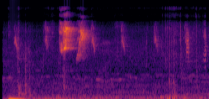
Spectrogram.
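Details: Zebra finches waiting for a much-anticipated food give short, bright chirps scattered among soft fluttering wingbeats.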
